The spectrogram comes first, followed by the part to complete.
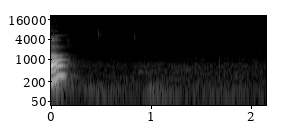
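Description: A man's spoken word cut off at the very start, then near silence from a noise-gated voice recording, with one faint tick about a second in.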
